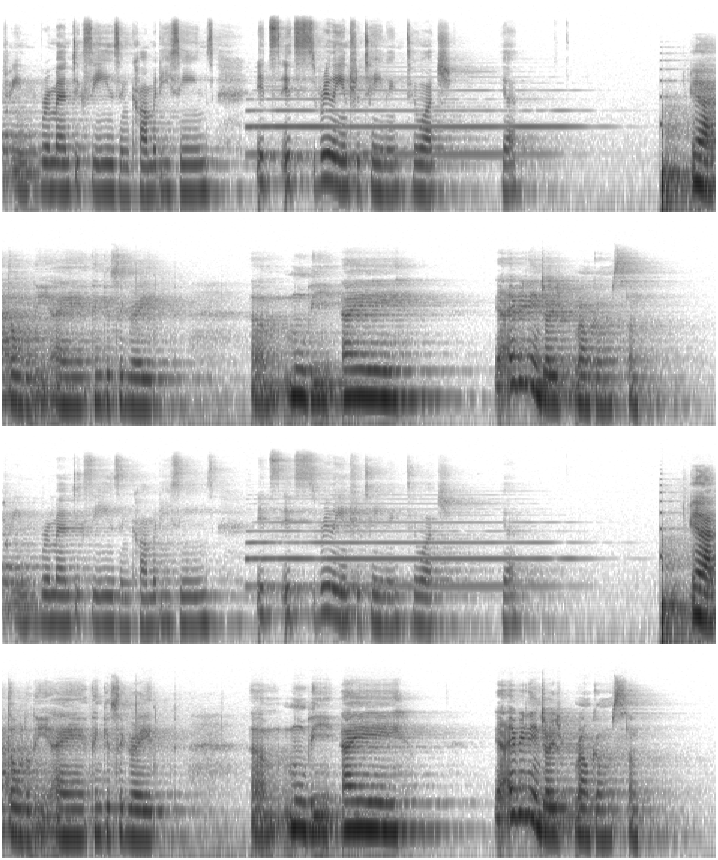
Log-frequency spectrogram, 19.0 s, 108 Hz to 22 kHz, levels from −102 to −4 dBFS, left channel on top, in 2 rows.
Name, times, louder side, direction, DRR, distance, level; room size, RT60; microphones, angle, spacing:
voice 1, 0.1-3.0 3.4-6.0 6.7-6.9, left 3 dB, 65° left, 14 dB, 0.8 m, -36 dB
Wind instrument woodwind instrument, 3.2-7.6, equal, 60° right, 2.6 m, -48 dB
voice 2, 8.8-11.6 12.8-14.9 16.1-18.0, right 2 dB, 45° right, 9 dB, 0.9 m, -27 dB
22.0 x 17.5 x 9.3 m, 2.2 s
head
